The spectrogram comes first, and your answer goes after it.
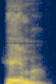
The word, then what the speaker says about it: gema: usando el fonema G pero en el caso de gema Entonces no está usando el fonema G sino el fonema j y hay sonidos que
